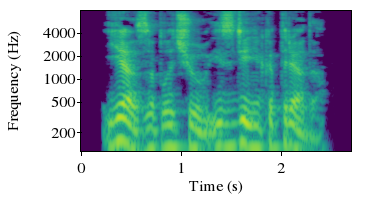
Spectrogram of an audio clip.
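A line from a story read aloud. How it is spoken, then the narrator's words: Calm. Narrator (Russian): спокойно пояснил Нач-волк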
